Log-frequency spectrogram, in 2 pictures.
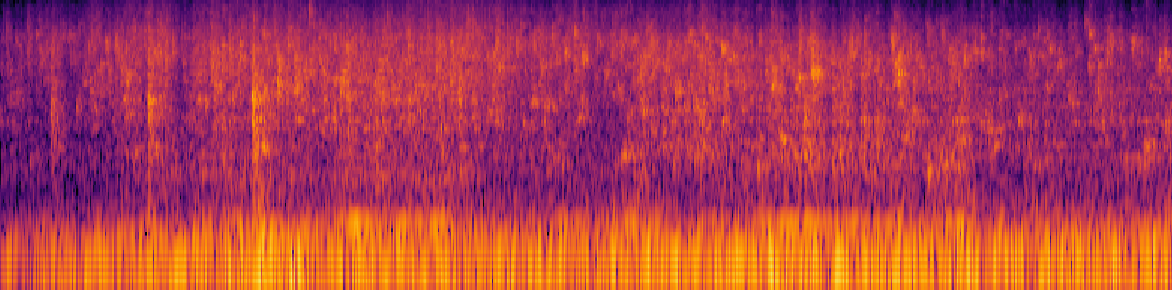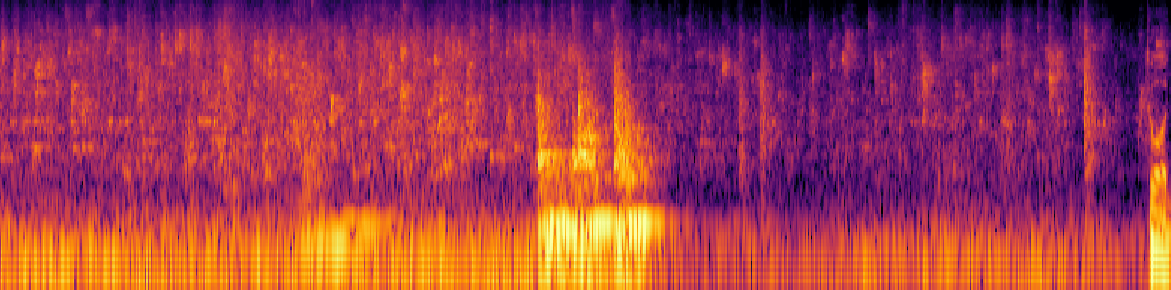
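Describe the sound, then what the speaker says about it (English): A large cauldron in a traditional heathland apiary is refilled with water after wax pressing, giving a steady gushing, splashing pour that runs continuously at close range and swells into a louder burst near the end. "After every pressing, the big cauldron is refilled."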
